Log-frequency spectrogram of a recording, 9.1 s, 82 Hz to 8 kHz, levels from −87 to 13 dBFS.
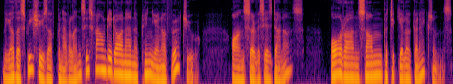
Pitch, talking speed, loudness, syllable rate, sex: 120 Hz, 140 wpm, -16 LUFS, 4.9 syllables/s, male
